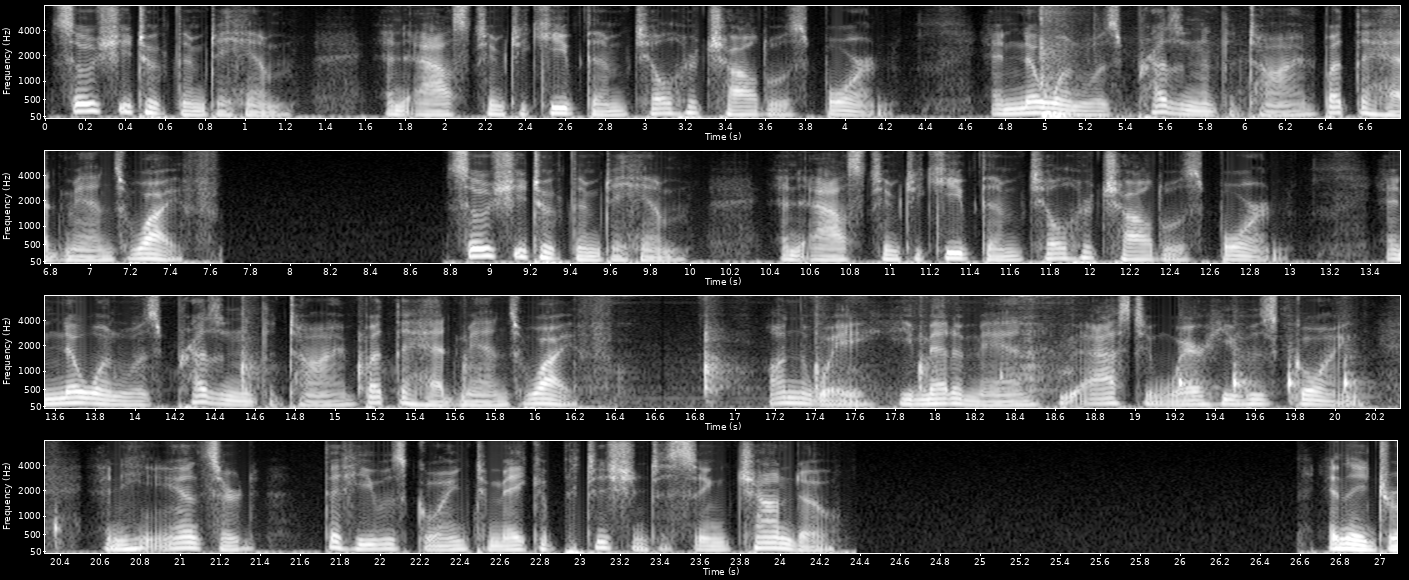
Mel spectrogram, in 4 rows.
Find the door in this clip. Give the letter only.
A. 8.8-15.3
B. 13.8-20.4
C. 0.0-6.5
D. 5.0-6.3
D.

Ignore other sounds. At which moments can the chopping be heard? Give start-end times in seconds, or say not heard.
13.8-20.4.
